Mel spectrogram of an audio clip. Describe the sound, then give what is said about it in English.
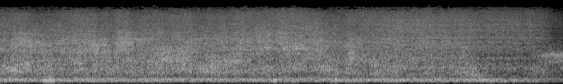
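A hand dryer blows a steady, loud rush of air, a broad whooshing roar that holds evenly for several seconds and eases slightly near the end, with no voices. “Ya, hand dryer atau pengering tangan.”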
